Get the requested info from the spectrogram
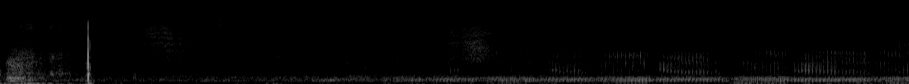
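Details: Twin kittens sleeping together, purring: a sharp click near the start, then a steady low rumbling purr that swells and fades in soft breath-paced waves.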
